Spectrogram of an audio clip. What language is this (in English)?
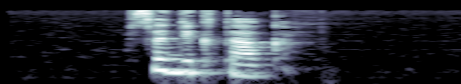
Mari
